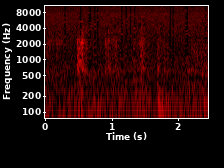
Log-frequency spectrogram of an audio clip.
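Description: Near silence with a few faint, irregular ticks and clicks from Pokémon trading cards and their foil booster wrapper being handled.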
